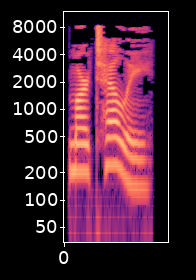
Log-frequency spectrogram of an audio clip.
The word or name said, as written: martelli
